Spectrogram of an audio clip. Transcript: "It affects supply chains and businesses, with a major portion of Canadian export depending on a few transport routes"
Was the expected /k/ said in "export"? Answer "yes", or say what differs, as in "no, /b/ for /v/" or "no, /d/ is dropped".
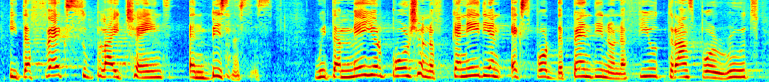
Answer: yes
